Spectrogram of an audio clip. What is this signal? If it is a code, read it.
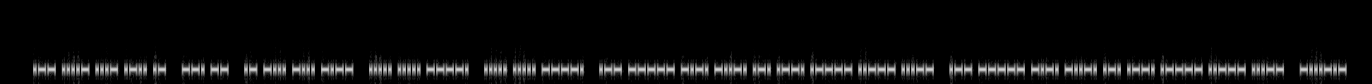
Morse code, heard as a keyed tone, about 50 wpm, 700 Hz. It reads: W4VLA GM ABBY 559 559 W0C/RP123 W0C/RP123 <BK>
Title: SOTA QSO Practice 50wpm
